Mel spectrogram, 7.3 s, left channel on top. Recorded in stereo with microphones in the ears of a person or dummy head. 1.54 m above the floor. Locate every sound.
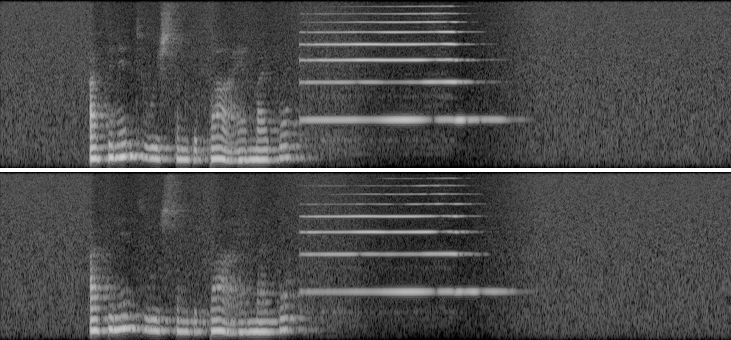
0.9 s a woman speaking: 75° left (ahead or behind), 1.4 m
3.0 s a violin: 25° left (ahead or behind), 1.6 m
